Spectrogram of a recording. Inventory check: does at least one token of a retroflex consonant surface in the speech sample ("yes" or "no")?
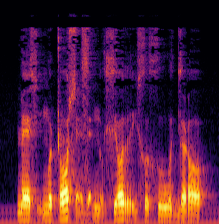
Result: yes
